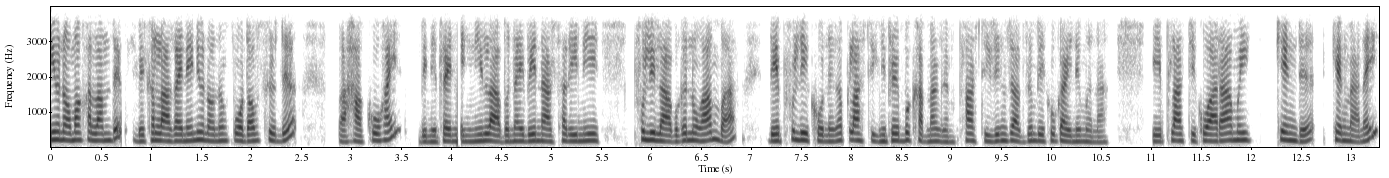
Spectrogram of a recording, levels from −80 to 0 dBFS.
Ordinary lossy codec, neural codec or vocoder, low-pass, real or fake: Opus, 32 kbps; codec, 16 kHz, 4.8 kbps, FACodec; 3.6 kHz; fake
